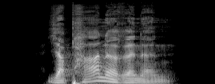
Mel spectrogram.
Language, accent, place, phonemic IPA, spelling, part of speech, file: German, Germany, Berlin, /jaˈpaːnəʁɪnən/, Japanerinnen, noun, De-Japanerinnen.ogg
- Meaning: plural of Japanerin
